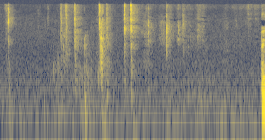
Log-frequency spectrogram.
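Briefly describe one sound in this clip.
Rubber and paper rustle and tap softly as a stamp is pressed and lifted.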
